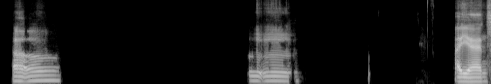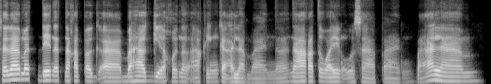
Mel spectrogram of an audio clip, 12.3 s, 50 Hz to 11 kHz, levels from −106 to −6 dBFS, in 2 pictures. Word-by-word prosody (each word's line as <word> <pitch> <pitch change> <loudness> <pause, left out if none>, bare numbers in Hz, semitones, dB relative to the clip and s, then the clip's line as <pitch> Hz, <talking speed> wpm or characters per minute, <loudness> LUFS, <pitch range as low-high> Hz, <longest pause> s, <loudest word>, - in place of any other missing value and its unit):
Oo. 150 +3 -7 2.4
Mm. 140 -1 -10 2.1
Ayan, 120 0 +1
salamat 175 +5 +5
din 150 +1 +5
at 145 - +1
nakapag, 135 -2 -1
ah, 125 -1 +2
bahagi 135 -1 +2
ako 125 +1 -3
ng 125 -2 -4 0.2
aking 120 0 -8
kaalaman 105 -3 -3
'no, 110 +1 -11
nakakatuwa 130 -1 +1
yung 125 -2 -4
usapan. 105 -2 -5
Paalam. 135 -3 +1
130 Hz, 90 wpm, -25 LUFS, 120-140 Hz, 2.4 s, salamat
